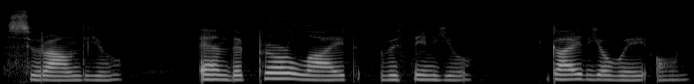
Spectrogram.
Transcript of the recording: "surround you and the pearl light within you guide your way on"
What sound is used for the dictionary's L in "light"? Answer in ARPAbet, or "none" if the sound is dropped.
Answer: L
